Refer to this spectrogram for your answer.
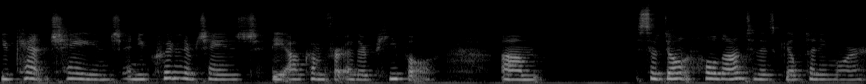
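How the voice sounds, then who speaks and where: Against audible room echo, a woman with a fairly high pitch speaks at a fairly slow pace with fairly even intonation. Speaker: tarot reader. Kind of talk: tarot reading. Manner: halting.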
